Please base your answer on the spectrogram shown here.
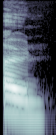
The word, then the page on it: own: British English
